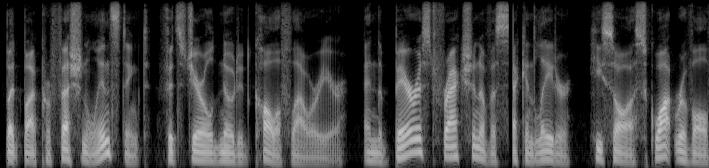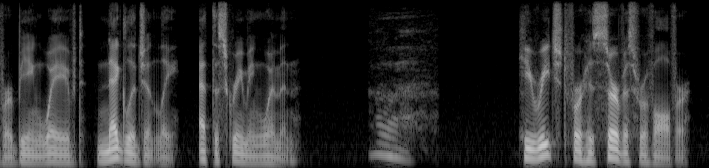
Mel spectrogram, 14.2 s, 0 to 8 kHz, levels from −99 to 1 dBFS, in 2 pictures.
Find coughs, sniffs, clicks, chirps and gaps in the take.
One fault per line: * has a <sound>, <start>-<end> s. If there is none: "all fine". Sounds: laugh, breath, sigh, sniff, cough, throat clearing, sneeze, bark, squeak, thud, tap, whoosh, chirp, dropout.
* has a dropout, 5.1-5.1 s
* has a sigh, 10.8-11.5 s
